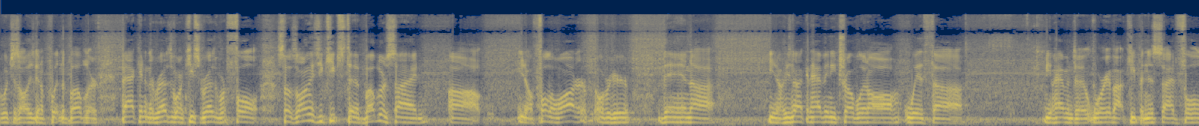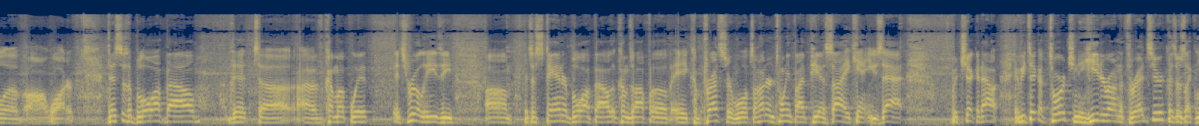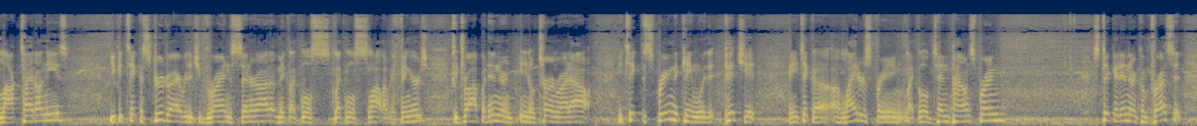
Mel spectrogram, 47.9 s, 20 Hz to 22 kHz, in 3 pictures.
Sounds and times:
Speech: 0:00.0 - 0:09.6, 0:10.2 - 0:12.9, 0:13.8 - 0:45.4, 0:46.5 - 0:47.9
Outside, urban or manmade: 0:00.0 - 0:47.9.

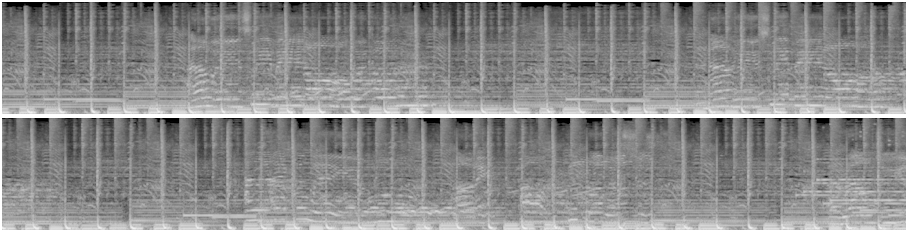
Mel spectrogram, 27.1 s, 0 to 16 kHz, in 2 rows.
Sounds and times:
Disco: 0:00.0 - 0:27.1.

